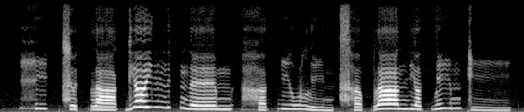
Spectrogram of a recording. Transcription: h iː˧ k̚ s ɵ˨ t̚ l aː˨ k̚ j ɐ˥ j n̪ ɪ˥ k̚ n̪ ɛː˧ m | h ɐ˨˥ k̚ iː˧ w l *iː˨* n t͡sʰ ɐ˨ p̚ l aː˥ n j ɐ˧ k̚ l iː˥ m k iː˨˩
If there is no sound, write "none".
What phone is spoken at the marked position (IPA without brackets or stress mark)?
iː˨˩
